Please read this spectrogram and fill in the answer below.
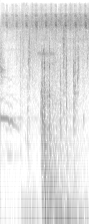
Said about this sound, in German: Als die drei Fragezeichen vor dem Haus standen, öffnete sich plötzlich die Tür und zwei Personen kamen heraus.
